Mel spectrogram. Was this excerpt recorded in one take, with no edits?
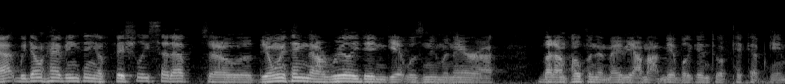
no; 1 cut; at 1.9 s

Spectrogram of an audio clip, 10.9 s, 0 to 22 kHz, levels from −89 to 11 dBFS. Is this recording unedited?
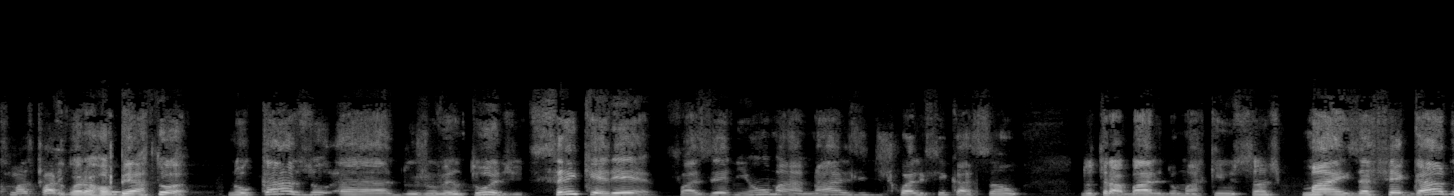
no; 3 cuts; at 1.7 s, 3.0 s, 9.6 s

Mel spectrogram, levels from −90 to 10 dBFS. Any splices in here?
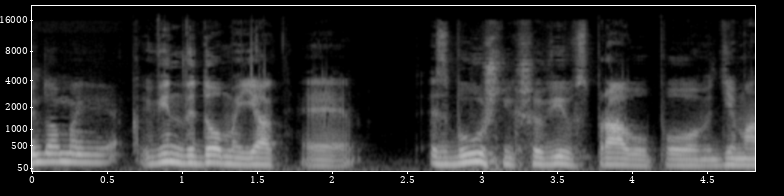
yes; 1 cut; at 1.7 s

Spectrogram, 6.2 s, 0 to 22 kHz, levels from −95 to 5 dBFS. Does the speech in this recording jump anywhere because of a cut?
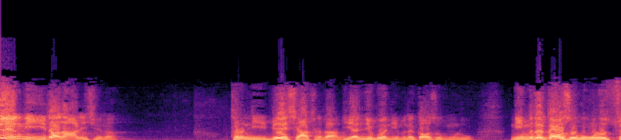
yes; 2 cuts; at 1.9 s, 3.4 s

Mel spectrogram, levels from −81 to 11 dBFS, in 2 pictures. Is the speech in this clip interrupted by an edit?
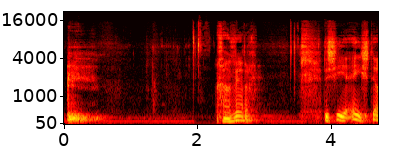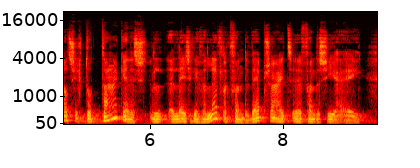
no; 0 cuts

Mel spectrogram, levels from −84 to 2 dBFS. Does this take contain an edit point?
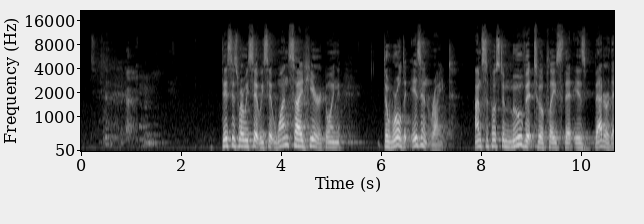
yes; 1 cut; at 1.1 s

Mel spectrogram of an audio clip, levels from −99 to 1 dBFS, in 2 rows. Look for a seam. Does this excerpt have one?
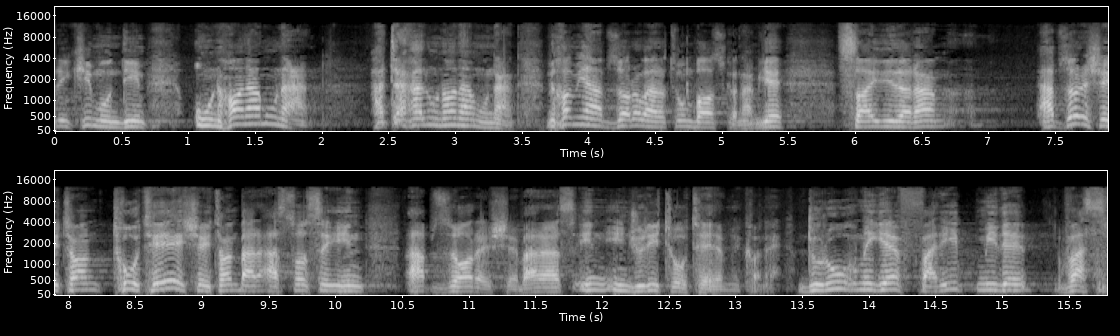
yes; 2 cuts; at 10.5 s, 13.4 s

